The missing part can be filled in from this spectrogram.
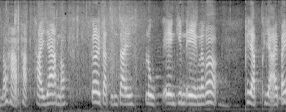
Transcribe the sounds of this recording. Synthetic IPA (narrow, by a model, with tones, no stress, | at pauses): lɛː˧˥˩wɦaː˩˦pʰa˦˥˩k̚t̪ʰa˧jːaː˥˩k̚nɔ˦˥ʔkɔː˥˩lɤː˧jt̪a˨˩t̪̚si˩˦nt͡ɕa˧jpluː˨˩k̚ʔeː˧ŋki˧nʔeː˧ŋlɛː˦˥wkɔː˥˩ | kʰa˧ja˨˩p̚kʰa˧ja̰ː˩˦jpa˧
